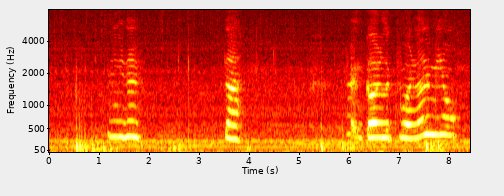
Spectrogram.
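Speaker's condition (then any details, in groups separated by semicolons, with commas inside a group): Cerebral palsy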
